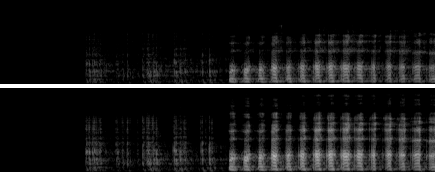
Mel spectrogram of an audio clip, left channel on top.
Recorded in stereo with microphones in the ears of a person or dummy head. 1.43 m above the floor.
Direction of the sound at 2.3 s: 70° right (ahead or behind).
